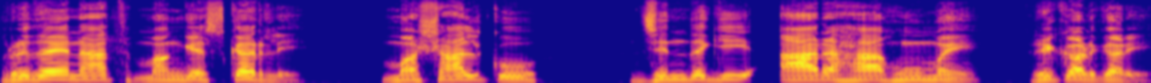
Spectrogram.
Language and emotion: Nepali, neutral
